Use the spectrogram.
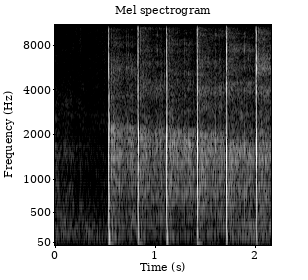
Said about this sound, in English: So what are you clapping for?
